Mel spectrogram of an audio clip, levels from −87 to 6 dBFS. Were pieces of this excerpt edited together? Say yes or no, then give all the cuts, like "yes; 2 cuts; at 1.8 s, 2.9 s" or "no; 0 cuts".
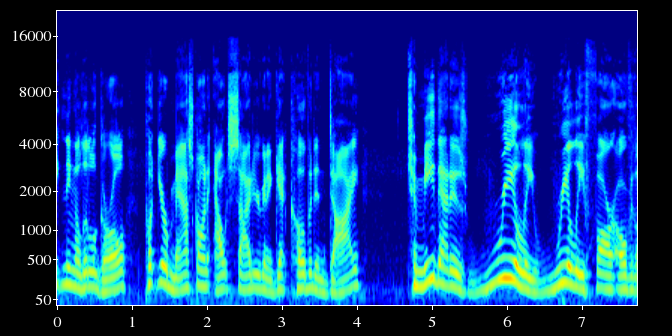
no; 0 cuts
